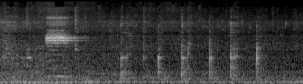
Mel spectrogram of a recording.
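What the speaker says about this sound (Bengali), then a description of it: "পেঁয়াজগুলোকে খুব ভালো করে ভেজে নেবো" Onions sizzle in hot oil with a steady hiss while a spoon scrapes and stirs the pan several times.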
